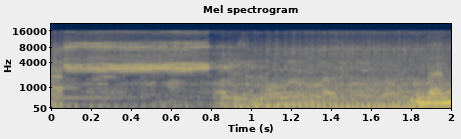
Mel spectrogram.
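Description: A short, high-pitched horn toot lasting under a second, followed by a low rumble under faint street chatter.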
